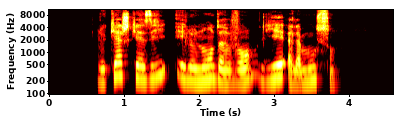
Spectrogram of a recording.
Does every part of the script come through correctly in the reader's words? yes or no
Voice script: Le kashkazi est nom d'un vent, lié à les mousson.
no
